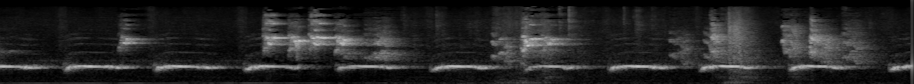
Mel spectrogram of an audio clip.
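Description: Soft, even coos on a steady mid pitch, about one a second, with scattered higher chirps and twitters from other small birds behind.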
